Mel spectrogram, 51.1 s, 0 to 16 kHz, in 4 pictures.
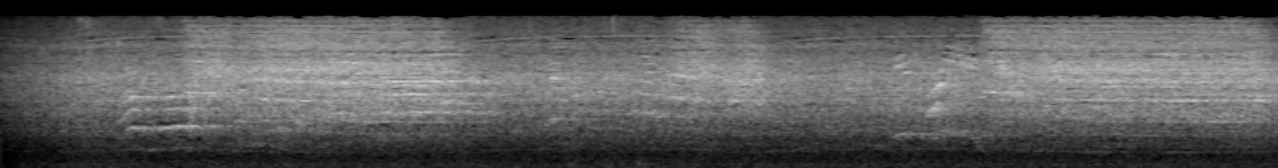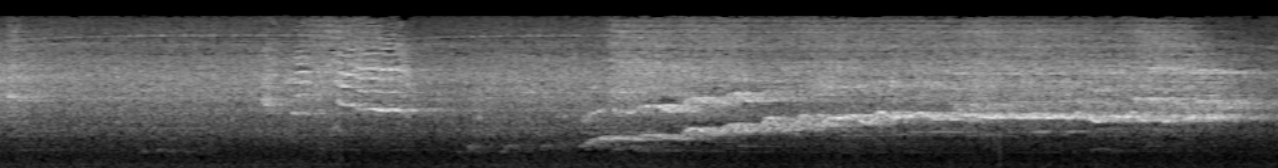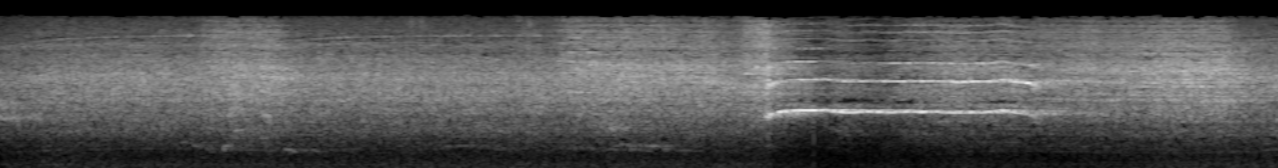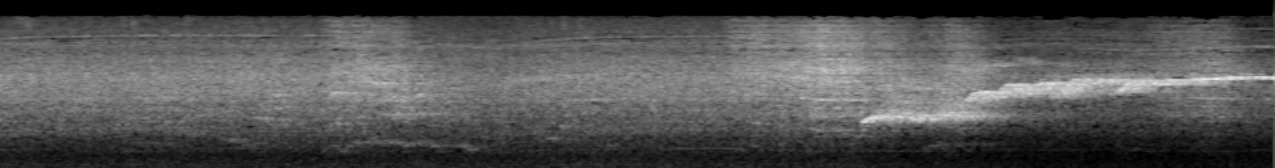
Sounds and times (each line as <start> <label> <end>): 0.9 squealing of children playing on the courtyard 51.0
9.8 noise of cutter 13.4
36.1 noise of cutter 38.7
